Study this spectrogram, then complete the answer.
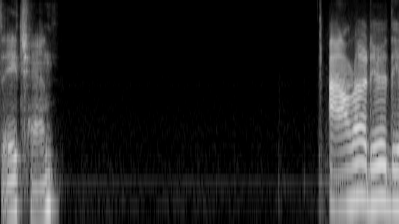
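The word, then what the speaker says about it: Achane: I'm very sure that it's Akane. Yeah, Devon Akane. No, it's Achan. It's pronounced Akane. Dude, I'm looking at the pronunciation. It's Achan.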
